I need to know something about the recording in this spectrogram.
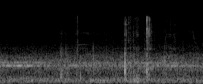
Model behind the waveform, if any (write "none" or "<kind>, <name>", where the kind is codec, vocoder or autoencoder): none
